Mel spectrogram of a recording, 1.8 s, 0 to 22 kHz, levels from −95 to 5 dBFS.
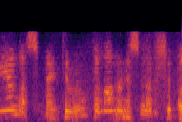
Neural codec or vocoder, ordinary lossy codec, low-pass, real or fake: codec, 44.1 kHz, 0.9 kbps, DAC; Opus, 64 kbps; 7.2 kHz; fake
